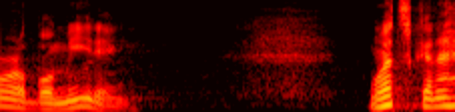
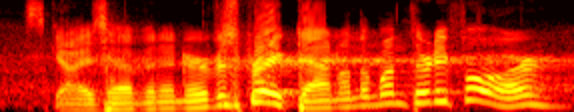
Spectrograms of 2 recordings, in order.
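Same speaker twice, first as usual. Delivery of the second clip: worried driver; 10 dB louder than usual. Retold or imitated. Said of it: "somebody in the car next to me".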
